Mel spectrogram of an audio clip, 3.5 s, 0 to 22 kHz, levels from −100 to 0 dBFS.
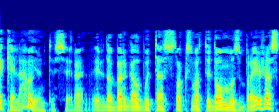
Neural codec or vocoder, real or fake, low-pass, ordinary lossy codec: none; real; 7.2 kHz; MP3, 32 kbps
